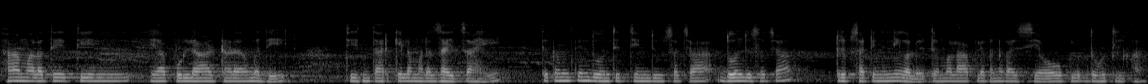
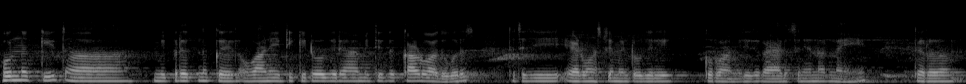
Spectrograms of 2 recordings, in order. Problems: constant background noise, continuous background conversations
